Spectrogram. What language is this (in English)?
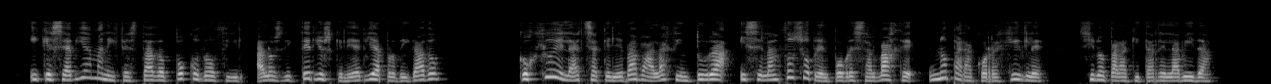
Spanish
